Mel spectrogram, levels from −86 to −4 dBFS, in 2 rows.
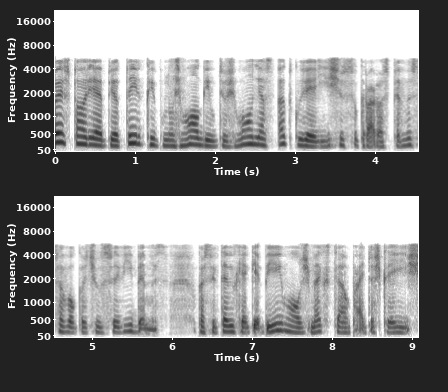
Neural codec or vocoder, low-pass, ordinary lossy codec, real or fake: autoencoder, 44.1 kHz, a latent of 192 numbers a frame, MeloTTS; 5.4 kHz; AAC, 32 kbps; fake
